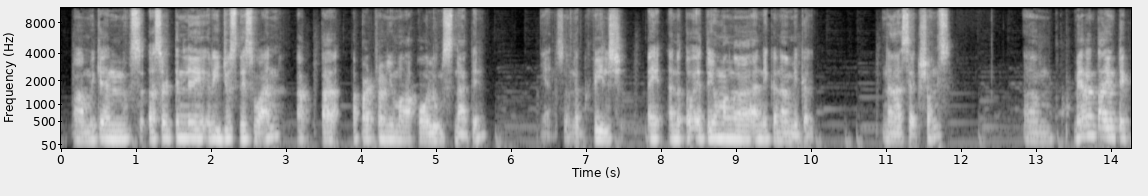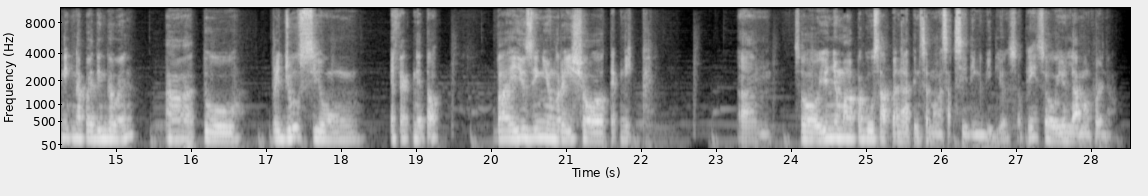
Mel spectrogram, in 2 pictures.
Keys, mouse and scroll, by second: 3.5 click, 9.2 click, 21.9 scroll up 1, 24.3 click, 27.5 click, 28.1 Tab.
